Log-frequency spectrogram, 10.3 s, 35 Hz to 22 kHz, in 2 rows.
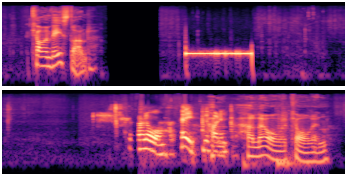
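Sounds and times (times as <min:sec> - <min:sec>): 
speech: 0:00.5 - 0:01.5, 0:07.2 - 0:10.1
telephone ringing tone while placing call: 0:02.8 - 0:03.8.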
